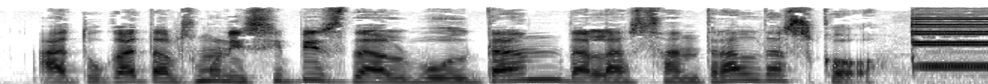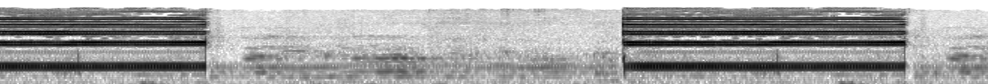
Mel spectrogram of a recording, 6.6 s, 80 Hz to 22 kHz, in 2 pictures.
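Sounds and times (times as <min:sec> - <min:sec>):
speech: 0:00.1 - 0:03.4
buzzing multi-tone phone emergency alert tone: 0:03.0 - 0:04.0, 0:05.4 - 0:06.4.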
